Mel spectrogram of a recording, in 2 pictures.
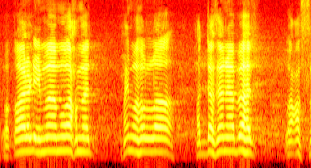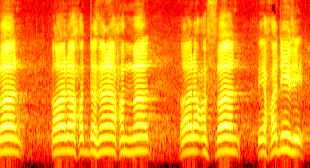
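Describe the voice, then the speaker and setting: An Islamic teacher with a high voice reads hadith aloud at normal speed, his tone level and his pitch kept narrow. He goes through each chain of narrators, then explains the text in plain words, adding short prayers along the way.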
